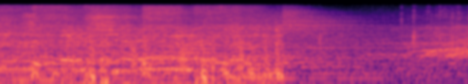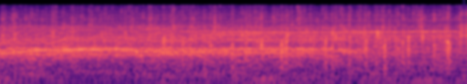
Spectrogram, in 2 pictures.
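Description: Live rock band playing on an outdoor stage, cutting off abruptly about two seconds in; after a short lull a large crowd applauds and cheers, with a held note sounding over the clapping.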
